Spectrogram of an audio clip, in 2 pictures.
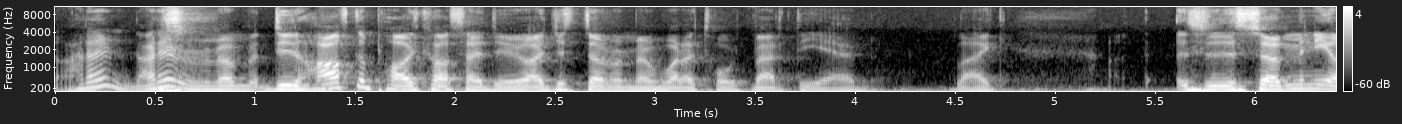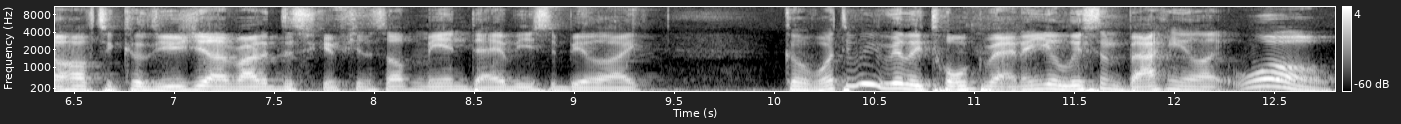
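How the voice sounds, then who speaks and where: In an Australian accent, a man speaks very fast with lively intonation, vocal fry and big swings in loudness. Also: medium pitch for a man. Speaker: podcast host. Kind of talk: casual chat. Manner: animated.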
